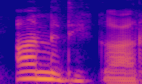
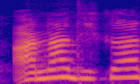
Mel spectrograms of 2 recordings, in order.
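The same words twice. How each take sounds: First: अनधिकार with no long naa; correct short vowel. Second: अनाधिकार with long "naa"; wrong long vowel. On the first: Teacher correcting students, अनधिकार with short middle vowel. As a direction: say अनधिकार as "an-dhikaar". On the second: Teacher showing the error, अनाधिकार with long naa. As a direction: say अनाधिकार as "anaa-dhikaar". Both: Shown as a demonstration. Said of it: "अनाधिकार नहीं अनधिकार होता है".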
